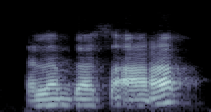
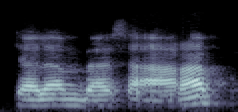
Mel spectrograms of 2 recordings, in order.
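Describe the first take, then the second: No difference in how they are said.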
